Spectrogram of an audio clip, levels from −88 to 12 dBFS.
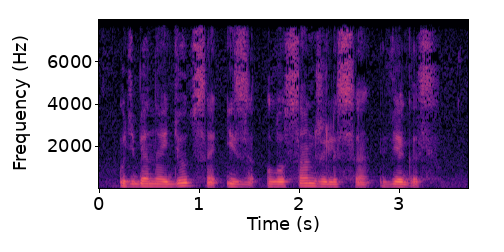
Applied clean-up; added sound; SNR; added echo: none; none; none; none.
